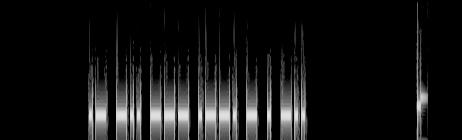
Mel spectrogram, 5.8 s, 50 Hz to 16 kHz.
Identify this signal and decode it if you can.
Morse code, heard as a keyed tone, about 28 wpm, 700 Hz. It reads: ADOPTED
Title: ED Suffix - Top 100 Words with Base Words 28wpm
